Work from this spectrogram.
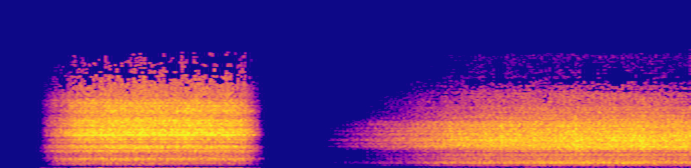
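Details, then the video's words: An angry alligator gives two long, harsh, breathy hisses. The first is steady for about two seconds; after a short pause the second swells and holds. "Alligator Angry Growl"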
